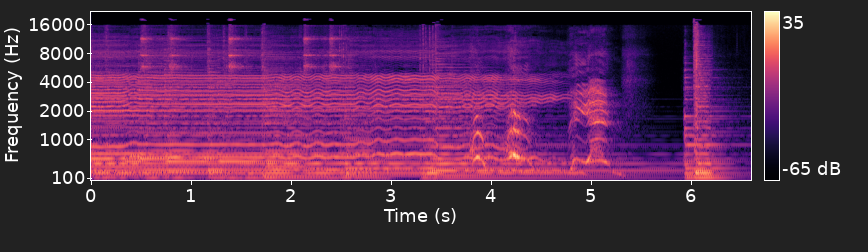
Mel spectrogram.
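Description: A dog whimpers and yips in a few rising, wavering cries over a steady musical drone, then lets out one sharp bark near the end.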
